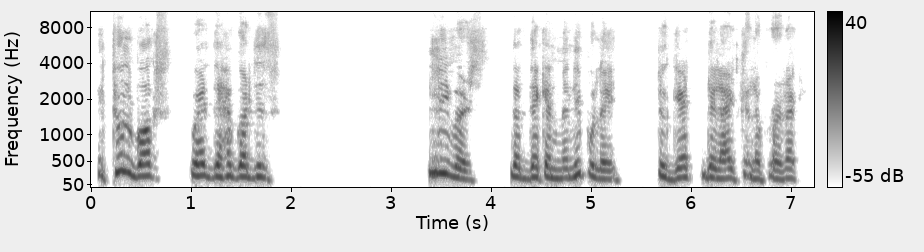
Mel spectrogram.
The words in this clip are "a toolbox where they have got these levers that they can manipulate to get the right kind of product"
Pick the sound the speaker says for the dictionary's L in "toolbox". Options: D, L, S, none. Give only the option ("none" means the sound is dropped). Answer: L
